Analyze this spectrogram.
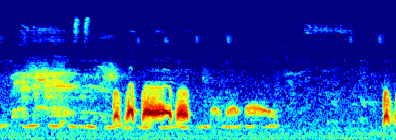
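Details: Spotted dove kept as a decoy, cooing in a fast, intense style: soft background coos, then a loud phrase of short hollow notes and a drawn-out coo, and the start of another phrase.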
